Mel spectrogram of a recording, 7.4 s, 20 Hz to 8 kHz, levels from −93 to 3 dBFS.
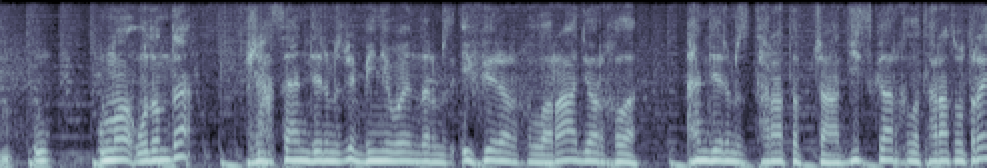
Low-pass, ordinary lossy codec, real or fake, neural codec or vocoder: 7.2 kHz; none; real; none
